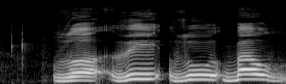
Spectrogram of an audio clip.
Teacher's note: Udaranya tertahan tuh. Maka dia jahar.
